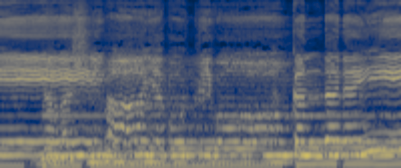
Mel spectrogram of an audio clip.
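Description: A female singer chanting a Tamil devotional Shiva hymn in a wavering, ornamented line over a steady low drone accompaniment. The low accompaniment shifts about three seconds in.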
